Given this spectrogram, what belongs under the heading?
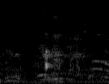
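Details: Infant with hiccups: a single brief, sharp voiced 'hic' against a quiet room background; hiccups.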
